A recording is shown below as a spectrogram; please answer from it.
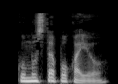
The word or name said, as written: kumusta po kayo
